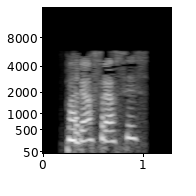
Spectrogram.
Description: Complete with pronunciation of the translation of paraphrases.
